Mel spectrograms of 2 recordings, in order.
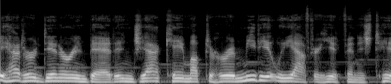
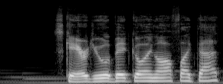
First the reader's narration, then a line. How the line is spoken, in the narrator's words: suggested Jack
